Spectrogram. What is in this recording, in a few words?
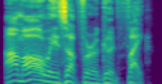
chatter neutral; keel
